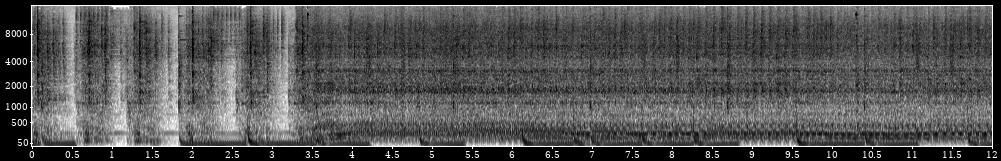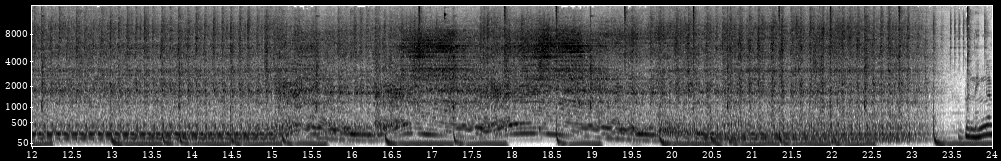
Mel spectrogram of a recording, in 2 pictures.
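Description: Yamaha RD350's air-cooled two-stroke parallel twin being kick-started, catching about three seconds in and then running steadily on its newly fitted CDI ignition. Between about 15 and 19 seconds it is revved three times, each rise and fall in pitch short.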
